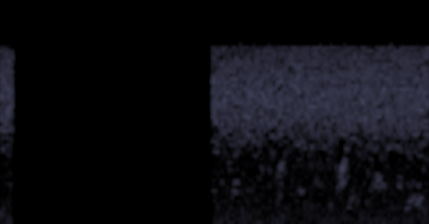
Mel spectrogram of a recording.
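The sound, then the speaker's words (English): Eggs fry in a frying pan with a steady, crackling hiss that starts after a short silence and keeps going fairly loud, with no one talking. “You aren't frying the eggs the right way.”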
